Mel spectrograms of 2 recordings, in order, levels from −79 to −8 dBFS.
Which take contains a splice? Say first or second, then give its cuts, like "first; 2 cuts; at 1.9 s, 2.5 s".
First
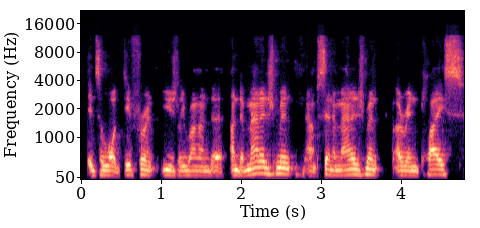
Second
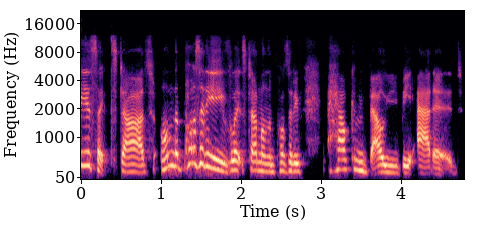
first; 2 cuts; at 1.8 s, 3.8 s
